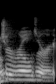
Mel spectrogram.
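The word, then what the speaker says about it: Jerilderie: What's the proper pronunciation? The Gerildery letter. Gerildery.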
